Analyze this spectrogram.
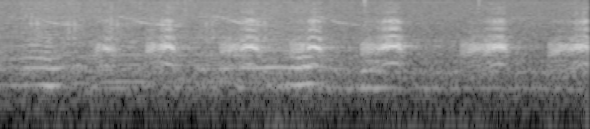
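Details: White gyrfalcon at its nest during the breeding season somewhere in Siberia, giving a run of harsh, nasal, evenly repeated notes, roughly four per second, over a steady background hiss.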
